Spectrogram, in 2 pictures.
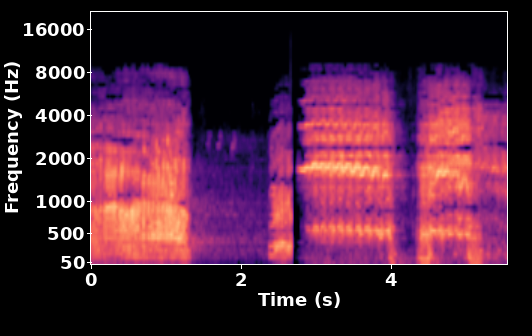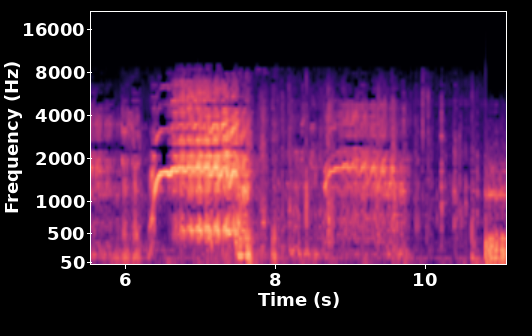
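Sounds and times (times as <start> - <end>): horse whinnying: 2.4 - 9.8.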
